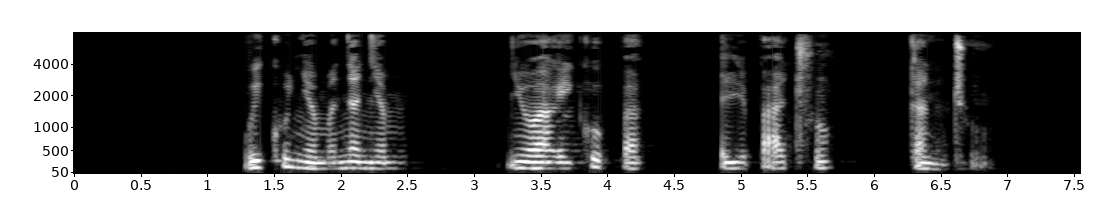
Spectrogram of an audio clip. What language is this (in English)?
Jauja Wanca Quechua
